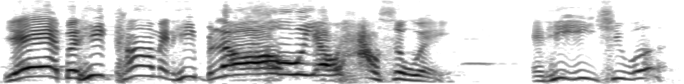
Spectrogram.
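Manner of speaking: loud, high, shouted sermon; fiery preacher; preaching at full force. Acted. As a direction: drive the message home to the congregation.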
